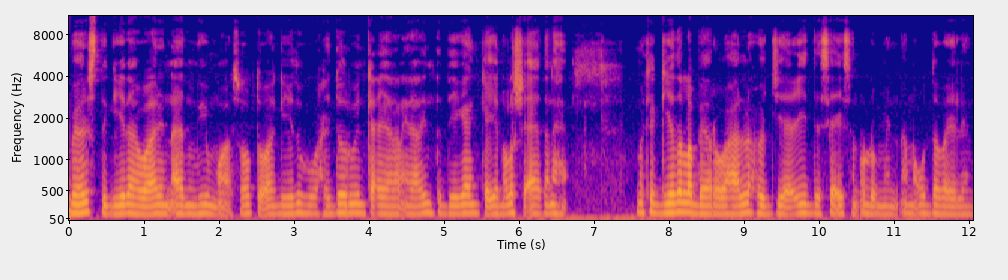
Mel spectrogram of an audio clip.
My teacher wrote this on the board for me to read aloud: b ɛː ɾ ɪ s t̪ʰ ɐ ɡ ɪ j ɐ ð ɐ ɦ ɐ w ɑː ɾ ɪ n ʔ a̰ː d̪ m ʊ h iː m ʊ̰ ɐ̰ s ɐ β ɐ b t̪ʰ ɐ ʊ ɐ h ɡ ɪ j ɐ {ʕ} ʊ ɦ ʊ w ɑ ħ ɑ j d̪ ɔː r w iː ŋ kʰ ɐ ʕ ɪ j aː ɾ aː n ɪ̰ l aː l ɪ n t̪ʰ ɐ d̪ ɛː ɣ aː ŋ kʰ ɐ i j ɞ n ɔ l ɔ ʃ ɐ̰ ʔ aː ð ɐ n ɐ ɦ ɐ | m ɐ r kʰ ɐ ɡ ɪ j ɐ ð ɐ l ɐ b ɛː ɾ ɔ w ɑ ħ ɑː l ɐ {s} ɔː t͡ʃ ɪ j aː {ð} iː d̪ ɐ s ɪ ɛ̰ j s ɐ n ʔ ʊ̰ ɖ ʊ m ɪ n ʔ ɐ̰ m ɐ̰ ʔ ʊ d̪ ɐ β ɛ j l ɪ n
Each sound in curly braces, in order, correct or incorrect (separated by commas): incorrect, incorrect, incorrect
